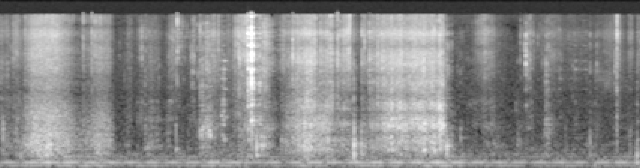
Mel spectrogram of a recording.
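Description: Chewing salad with crunchy fried bread cubes: two spells of crunching, the second one longer and broken by a few sharp cracks.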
